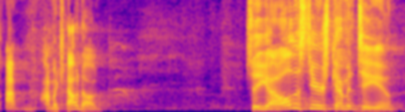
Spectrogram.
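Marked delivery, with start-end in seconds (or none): 0.0-1.0 lower, proud little dog declaring itself; a dog bragging it's a real cow dog, voice pitched lower. Retold or imitated. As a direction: play the dog, chest puffed out and low. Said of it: "She's like".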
